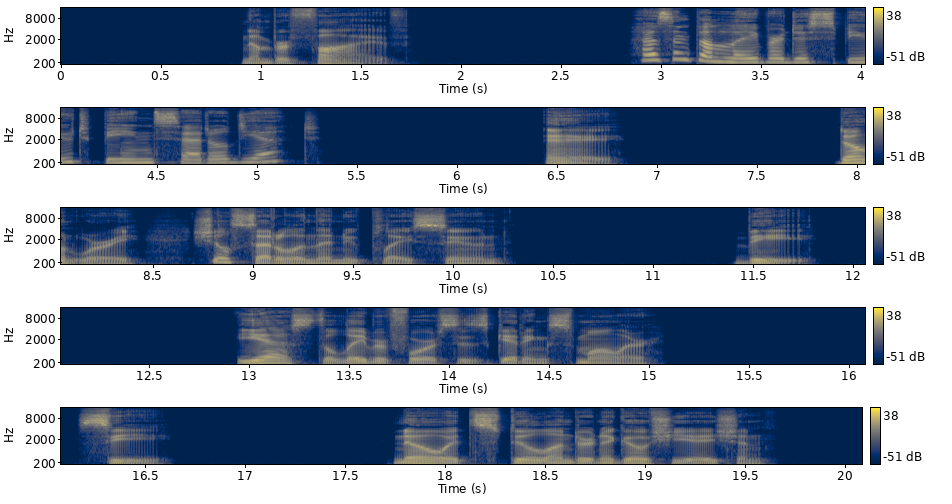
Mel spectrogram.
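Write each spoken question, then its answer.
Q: Hasn't the labor dispute been settled yet?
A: C: No, it's still under negotiation.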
